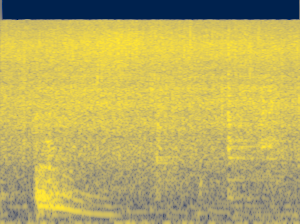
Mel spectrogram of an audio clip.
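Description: Food browning in a hot pan alongside a small steak, a steady close sizzle opening with a brief clatter and tonal scrape of a utensil, then settling into even frying with no talk.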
